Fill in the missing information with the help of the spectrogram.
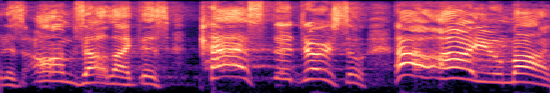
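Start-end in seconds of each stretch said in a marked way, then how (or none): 1.3-3.7 put-on strong Jamaican accent, higher and louder. Retelling how a police officer called out his name: strong Jamaican accent. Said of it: "in this strong Jamaican accent".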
